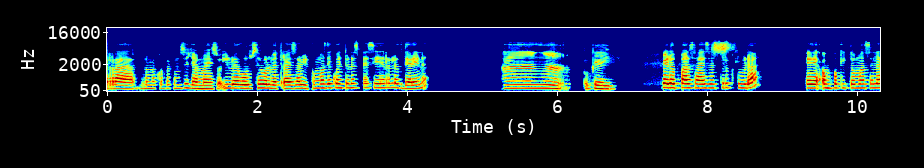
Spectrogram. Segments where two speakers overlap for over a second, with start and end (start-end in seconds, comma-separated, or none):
none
